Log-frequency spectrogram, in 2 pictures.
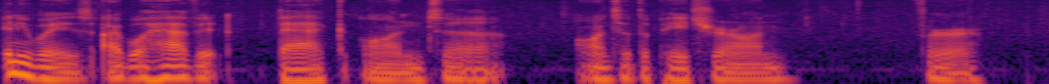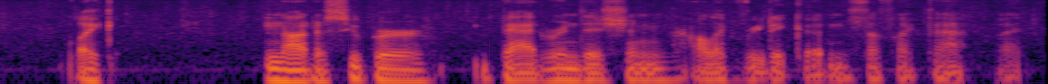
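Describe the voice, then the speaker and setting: A man's voice: lowish voice, level tone, unhurried, vocal fry, warm tone, husky. A man livestreaming and chatting casually with his viewers, bantering in a playful, mock-indignant way. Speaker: live streamer and voice actor.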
